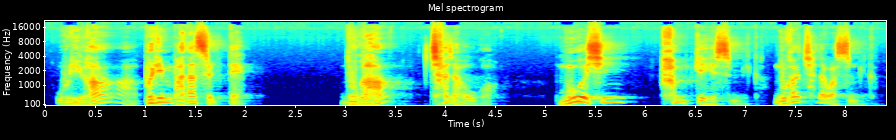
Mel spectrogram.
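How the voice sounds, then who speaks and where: Korean pastor guy preaching, gravelly husky voice, pitch flying all over the place. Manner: dramatic swings of pitch and volume, acting out cries of anguish. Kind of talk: sermon.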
